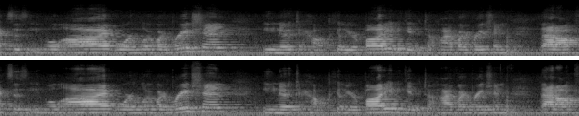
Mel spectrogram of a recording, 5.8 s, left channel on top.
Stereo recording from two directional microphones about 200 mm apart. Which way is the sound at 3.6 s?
10° right (ahead or behind).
